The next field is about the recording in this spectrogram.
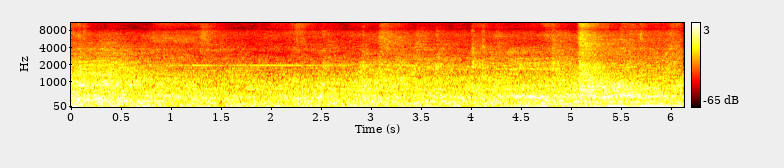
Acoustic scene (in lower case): subway station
